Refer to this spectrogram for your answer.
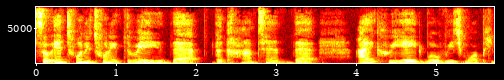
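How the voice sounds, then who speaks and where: A woman speaks at a fairly slow pace with a somewhat breathy voice. Her pitch is fairly low. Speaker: video blogger. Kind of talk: casual vlog talk to viewers. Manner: halting, many fillers.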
